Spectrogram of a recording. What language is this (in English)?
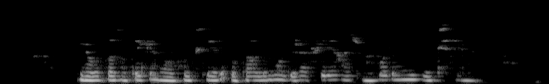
French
